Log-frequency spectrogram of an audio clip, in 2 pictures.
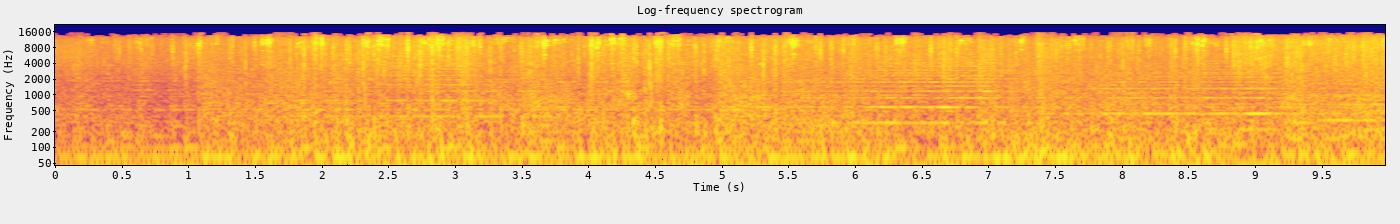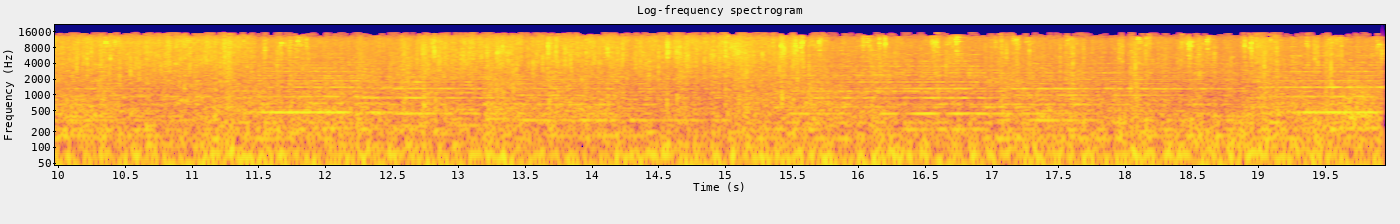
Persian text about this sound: کیت که شنل پوشیده و صورتش را پنهان کرده در جنگل سوار بر اسب میتازد. باران شدید شده.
